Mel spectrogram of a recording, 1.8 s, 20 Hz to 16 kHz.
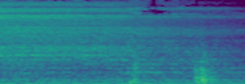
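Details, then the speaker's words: Vacuum sealer bagging fish fillet, heat strip on about 6 seconds: low steady pump hum then brief soft hiss as vacuum releases; normal release at end of sealing cycle. "6 seconds it's on there, then it'll give me a release."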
